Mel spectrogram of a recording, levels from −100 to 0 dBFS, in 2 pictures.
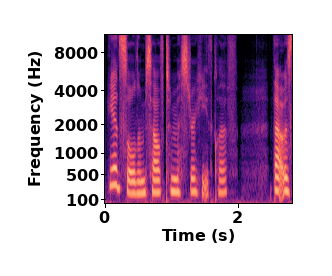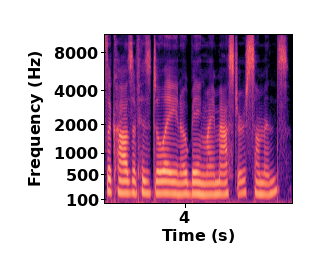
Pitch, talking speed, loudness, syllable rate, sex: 195 Hz, 205 wpm, -20 LUFS, 5.2 syllables/s, female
